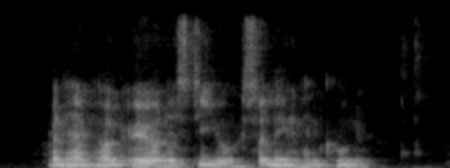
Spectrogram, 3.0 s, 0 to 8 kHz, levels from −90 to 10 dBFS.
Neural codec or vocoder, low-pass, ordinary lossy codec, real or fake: codec, 24 kHz, 6 kbps, HILCodec; 7.2 kHz; MP3, 64 kbps; fake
